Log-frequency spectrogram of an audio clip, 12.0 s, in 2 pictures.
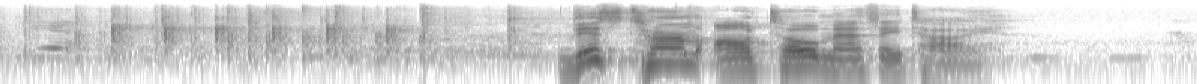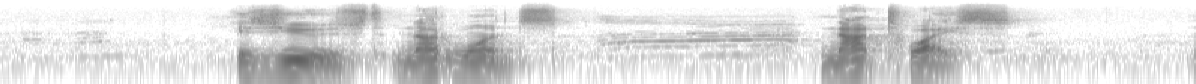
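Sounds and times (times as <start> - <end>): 
audience round of applause: 0.0 - 2.8
speech: 2.8 - 5.0, 7.2 - 8.8, 10.1 - 11.1.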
